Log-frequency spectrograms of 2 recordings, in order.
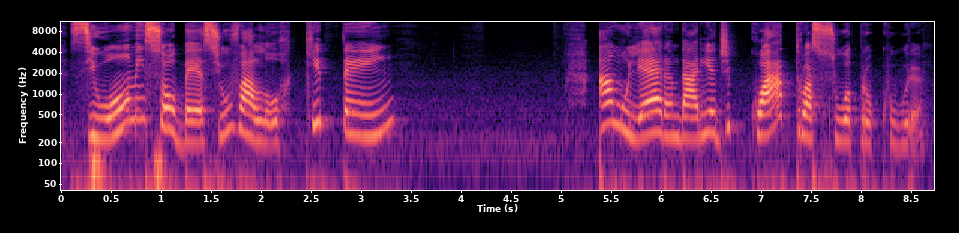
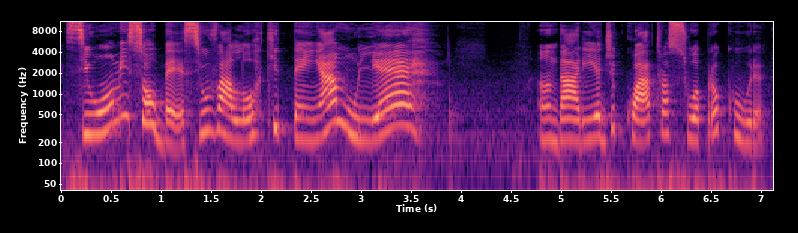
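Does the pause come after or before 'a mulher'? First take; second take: before; after. First: The pause comes right before 'a mulher'. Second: The pause comes right after 'a mulher'. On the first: The man is the one who has value. "O homem tem valor" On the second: The woman is the one who has value. "se eu mudar a vírgula de lugar"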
